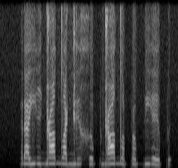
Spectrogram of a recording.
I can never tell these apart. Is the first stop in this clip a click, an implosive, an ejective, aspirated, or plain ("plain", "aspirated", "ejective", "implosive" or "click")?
plain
